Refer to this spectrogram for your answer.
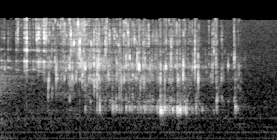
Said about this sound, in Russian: Вот посмотрите, я проиллюстрирую это таким вот образом. Вот есть сосуд пустой, и вот есть у меня вода. И я вот наливаю ее.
